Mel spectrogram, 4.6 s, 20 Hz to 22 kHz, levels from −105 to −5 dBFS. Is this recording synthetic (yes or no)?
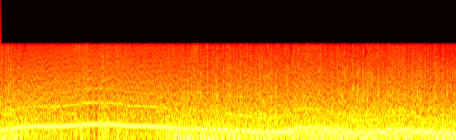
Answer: no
